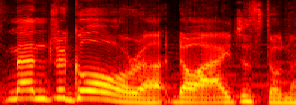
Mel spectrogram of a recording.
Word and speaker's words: Mandragora: Garlic, mandragora, eggplant, onion, garlic, and tomato.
